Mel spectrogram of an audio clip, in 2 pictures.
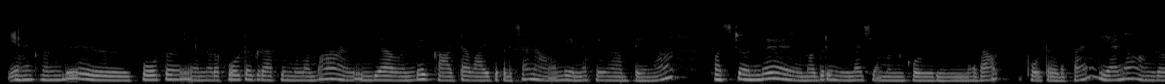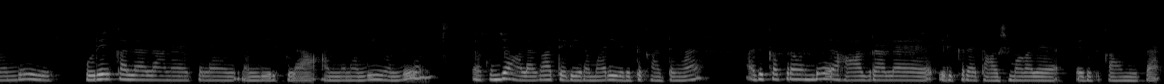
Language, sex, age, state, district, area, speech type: Tamil, female, 18-30, Tamil Nadu, Erode, rural, spontaneous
